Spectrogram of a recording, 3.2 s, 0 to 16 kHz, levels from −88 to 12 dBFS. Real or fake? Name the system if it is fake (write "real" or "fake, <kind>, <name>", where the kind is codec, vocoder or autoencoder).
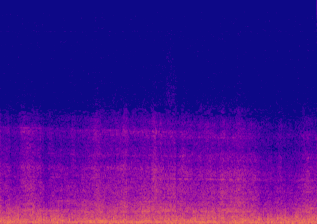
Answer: real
